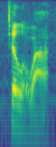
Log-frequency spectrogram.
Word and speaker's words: Chilliwack: And slightly the I in there, chilla, right? A little bit, not so much of an emphasis on I. Chilliwack, right? Can't even hear the I when I pronounce it. But there's a lot of people, they'll say chili whack, chili whack.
